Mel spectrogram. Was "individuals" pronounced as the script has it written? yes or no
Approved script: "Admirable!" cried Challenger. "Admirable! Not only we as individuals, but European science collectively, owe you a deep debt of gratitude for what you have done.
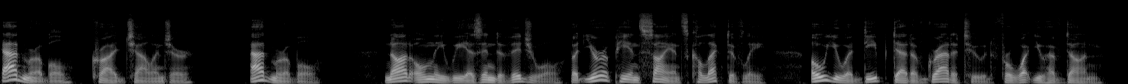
no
